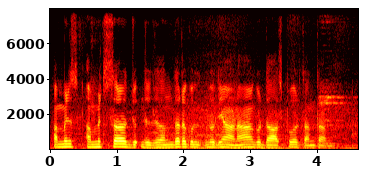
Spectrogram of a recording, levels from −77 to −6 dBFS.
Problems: none marked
